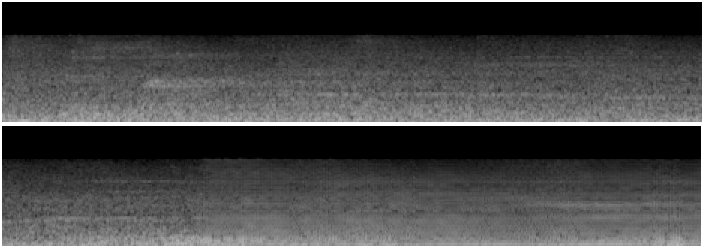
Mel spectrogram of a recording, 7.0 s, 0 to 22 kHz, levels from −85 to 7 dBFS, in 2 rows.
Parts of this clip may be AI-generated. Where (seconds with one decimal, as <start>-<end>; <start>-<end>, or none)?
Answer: 4.5-7.0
